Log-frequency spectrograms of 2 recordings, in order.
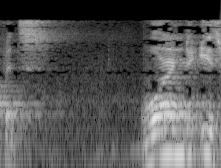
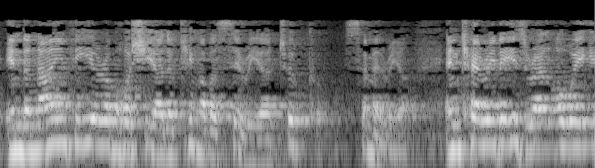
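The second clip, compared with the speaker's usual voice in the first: raised, louder pulpit reading of the verse; scripture reading; 5 semitones higher, 5 dB louder than usual. Acted. Preacher reading Kings to the congregation, raised and louder. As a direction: proclaim the Bible passage to the hall.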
